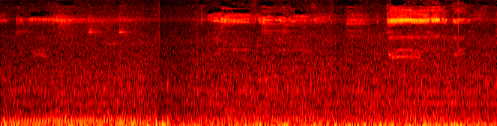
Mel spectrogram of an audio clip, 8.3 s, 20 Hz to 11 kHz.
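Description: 2017 Jaguar F-Type SVR's supercharged V8 running at speed, with tyre and road noise; a steady engine drone for the first few seconds that turns rougher about three seconds in.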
